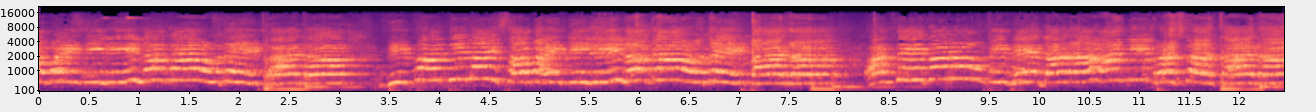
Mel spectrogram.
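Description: Group of women's voices singing a Nepali Deusi-Bhailo folk song, with a madal hand drum giving occasional low strokes.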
